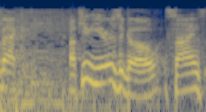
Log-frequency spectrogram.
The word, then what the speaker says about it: Saenz: Jason first of all your name is signs that's how it's pronounced signs is this some kind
